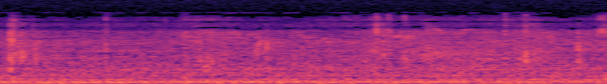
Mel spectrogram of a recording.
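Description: Diesel tractor and loader engines idling steadily while warming up on a frosty morning, with footsteps on paving stones.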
